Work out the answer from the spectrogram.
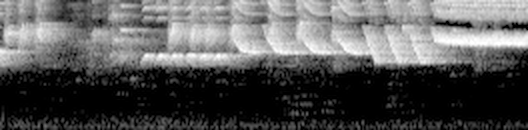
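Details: Vigorously singing canary, used as tutoring song for a magpie-robin: a steady high trill, then a fast series of bright downslurred notes, ending in a sustained, very high buzzy note.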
